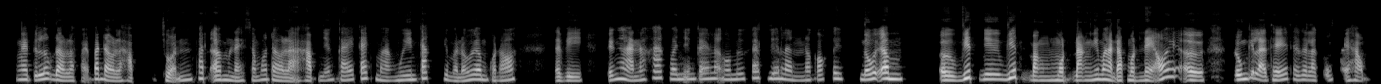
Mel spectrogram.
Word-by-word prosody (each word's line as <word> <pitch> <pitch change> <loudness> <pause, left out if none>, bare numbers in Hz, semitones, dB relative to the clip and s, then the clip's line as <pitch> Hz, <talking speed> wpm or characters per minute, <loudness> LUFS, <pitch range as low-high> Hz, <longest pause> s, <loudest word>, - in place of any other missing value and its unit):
ngay 225 +1 0
từ 205 - -3
lúc 250 +2 +2
đầu 215 -4 +3
là 175 0 -3
phải - - -9
bắt 250 - +2
đầu 180 - +3
là 160 - -3
học - - -6 0.2
chuẩn 215 +3 -2
phát 270 +1 -3
âm 210 -2 +1
này, 165 +1 -3
xong 185 0 -7
bắt 225 +2 -4
đầu 190 -4 0
là 160 - 0
học 175 0 -1
những 195 +4 -9
cái 205 +1 -3
cách 270 +3 -1
mà 185 -4 -3
nguyên 200 +5 -3
tắc 280 +4 0
khi 225 - -4
mà 165 - -5
nối 185 +8 -1
âm 225 -2 +2
của 170 - -6
nó. 195 +5 -1 0.4
Tại 180 - -2
vì 175 -1 -3 0.2
tiếng 200 +6 -1
Hàn 240 -8 +3
nó 210 - -3
khác 295 +5 -2
với 240 -1 0
những 250 +1 -3
cái 255 +1 -2
loại 270 -1 -3
ngôn 225 0 -3
ngữ 245 - -3
khác 295 0 -3
như 265 0 -1
là 230 -4 -1
nó 200 +1 -6
có 220 +1 -3
cái 265 +2 -3 0.2
nối 230 +4 +3
âm, 255 -2 +8 0.4
ừ, 195 0 +5
viết 265 +11 +4
như 235 0 +2
viết 305 +8 +4
bằng 195 -1 0
một 195 - +2
đằng 190 +1 +2
nhưng 230 - +3
mà 230 -3 +6
đọc 180 +2 +2
một 195 - +3
nẻo 195 +6 +2
ấy. 345 +3 +2
Ừ, 195 - +3 0.3
đúng 225 +3 +5
nghĩa 280 - 0
là 185 - +5
thế. 205 +5 +1
Thực 215 - -4
ra 215 - -1
là 195 -1 -2
cũng 195 - -10
phải - - -4
học 200 - -2
215 Hz, 325 wpm, -22 LUFS, 190-245 Hz, 0.4 s, âm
